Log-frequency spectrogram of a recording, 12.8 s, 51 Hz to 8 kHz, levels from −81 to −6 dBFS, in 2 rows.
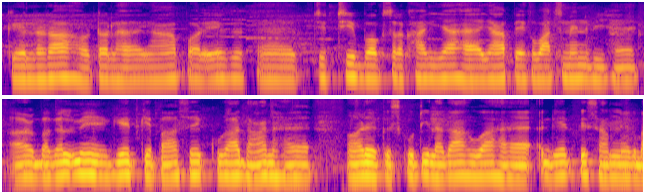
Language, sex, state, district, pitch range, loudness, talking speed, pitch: Hindi, male, Bihar, Araria, 120-130 Hz, -19 LUFS, 175 wpm, 125 Hz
